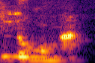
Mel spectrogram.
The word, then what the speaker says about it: Lorna: She's in a meeting, but if you'd like to show her that the pronunciation of Lorna is Lorna, there you go.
